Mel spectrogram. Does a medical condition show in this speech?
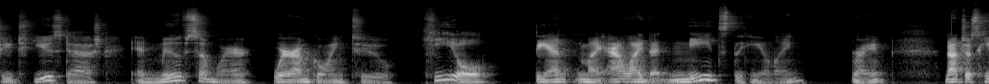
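No.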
